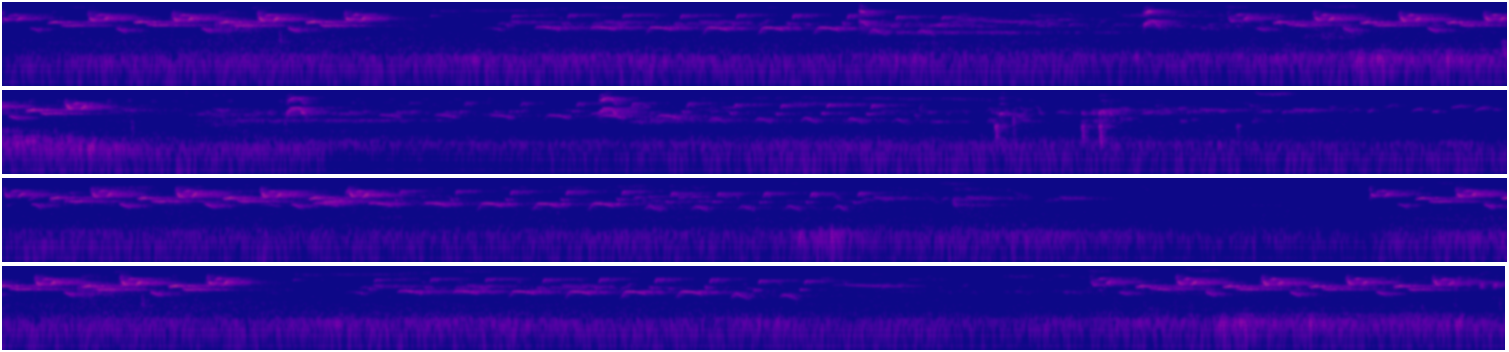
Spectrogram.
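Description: Birds calling in short bursts of rapid, repeated high chirps every few seconds, with several calls overlapping.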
